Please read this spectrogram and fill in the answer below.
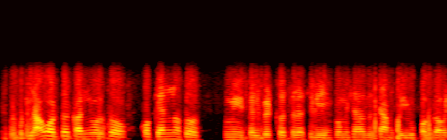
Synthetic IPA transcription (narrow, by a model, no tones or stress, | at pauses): jaʋəɾt̪əkaɾniʋəlsɔkɔkɛnːəso | t̪um̤iːselbɾeʈ̚kʰəɾt̪əɾəsiɡiinfɔɾmeɕənad͡zəsẽamkəjupəkɡaʋ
